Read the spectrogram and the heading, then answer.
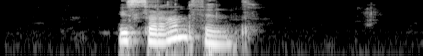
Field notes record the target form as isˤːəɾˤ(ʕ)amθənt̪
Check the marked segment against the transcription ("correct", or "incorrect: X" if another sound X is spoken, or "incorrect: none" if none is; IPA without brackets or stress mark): incorrect: ʁ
